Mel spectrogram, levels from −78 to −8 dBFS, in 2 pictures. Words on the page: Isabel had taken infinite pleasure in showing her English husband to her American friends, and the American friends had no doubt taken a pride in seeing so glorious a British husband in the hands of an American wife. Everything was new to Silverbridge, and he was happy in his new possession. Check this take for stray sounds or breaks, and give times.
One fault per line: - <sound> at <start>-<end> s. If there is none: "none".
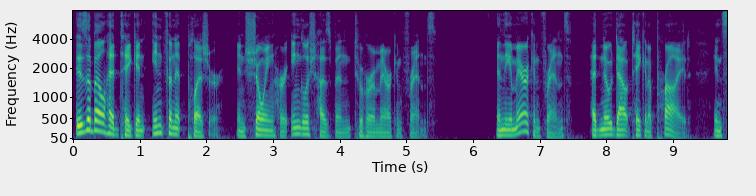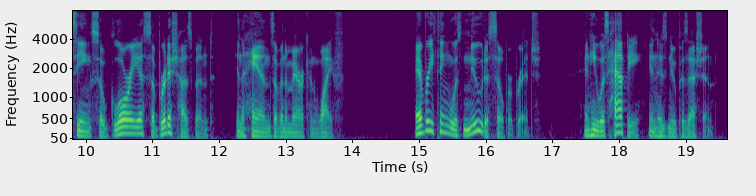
none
